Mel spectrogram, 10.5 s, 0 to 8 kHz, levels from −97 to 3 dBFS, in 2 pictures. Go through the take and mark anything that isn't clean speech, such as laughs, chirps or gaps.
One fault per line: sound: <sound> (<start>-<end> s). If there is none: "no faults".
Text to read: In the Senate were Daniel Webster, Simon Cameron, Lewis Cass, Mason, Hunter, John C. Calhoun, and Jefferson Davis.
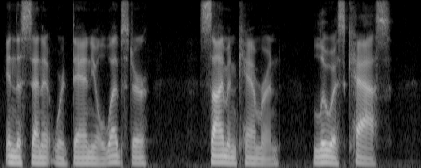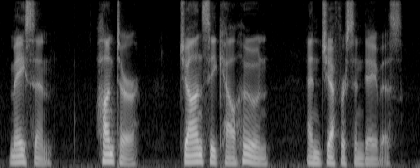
no faults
